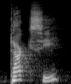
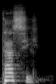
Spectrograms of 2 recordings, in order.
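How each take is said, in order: First: The x is said as a ks sound. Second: The x is said as an s sound.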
